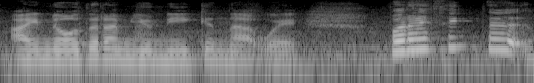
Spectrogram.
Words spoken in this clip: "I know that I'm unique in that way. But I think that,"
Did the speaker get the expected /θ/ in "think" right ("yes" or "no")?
yes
